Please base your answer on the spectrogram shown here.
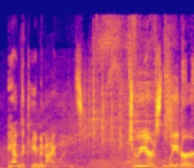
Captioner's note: plane engine roars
